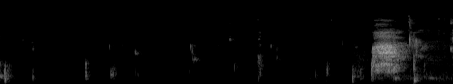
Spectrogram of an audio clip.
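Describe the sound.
Beer is sipped after a toast, heard as quiet mouth sounds and soft clicks followed by a short, louder slurping burst near the end.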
